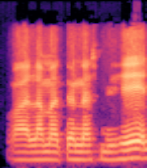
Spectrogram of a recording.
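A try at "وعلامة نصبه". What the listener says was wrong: Wa alamatu nasbihi. Maka nggak boleh wa alamatun nasbi. Nggak usah lu tasdid nunnya, wa alamatu nasbihi.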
